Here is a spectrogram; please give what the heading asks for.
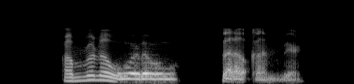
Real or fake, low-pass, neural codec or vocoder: fake; 5.4 kHz; autoencoder, 44.1 kHz, a latent of 192 numbers a frame, MeloTTS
